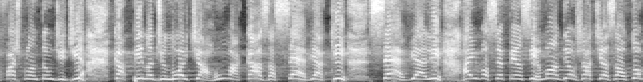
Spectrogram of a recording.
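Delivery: loud, driving list of a single mother's day; full-force preaching. Acted. Preacher to congregation about a struggling mother, full-force preaching.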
